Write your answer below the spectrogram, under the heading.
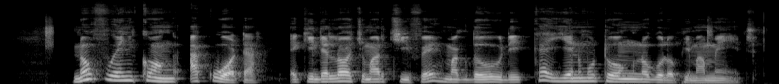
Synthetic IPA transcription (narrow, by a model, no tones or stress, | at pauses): nɔfweɲkɔŋakwɔta | ekindelɔt͡ʃmart͡ʃifemaɡd̪oudikajenmotoŋnɔɡolopimamɛ̰t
